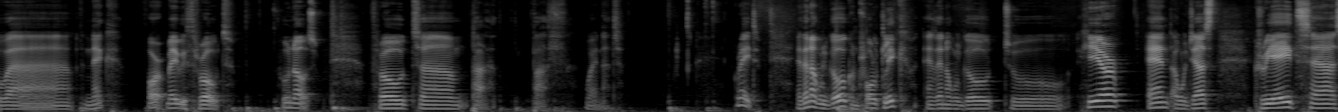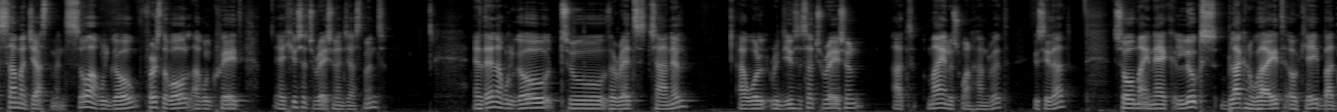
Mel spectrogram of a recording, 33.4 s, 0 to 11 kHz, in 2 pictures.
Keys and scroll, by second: 1.0-4.2 typing, 6.6 shift+p, 6.9 shift+a, 7.5 t, 8.3 h, 8.8 Return.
